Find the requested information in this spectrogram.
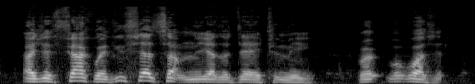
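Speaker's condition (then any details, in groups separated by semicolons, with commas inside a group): Tongue cancer; tongue tumor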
